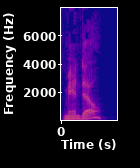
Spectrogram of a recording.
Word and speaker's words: Mandell: Did I say that right, Joyce Mandel? – That's right.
